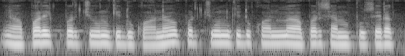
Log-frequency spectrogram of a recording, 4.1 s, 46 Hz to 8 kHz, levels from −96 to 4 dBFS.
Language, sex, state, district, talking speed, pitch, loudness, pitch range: Hindi, male, Uttar Pradesh, Shamli, 235 wpm, 150 Hz, -17 LUFS, 140-155 Hz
